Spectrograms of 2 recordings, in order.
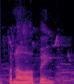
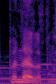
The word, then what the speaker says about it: Penelope: is that short for Penelope officially yes but I never can be bothered with all four syllables of it Penelope sounds a little ostentatious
